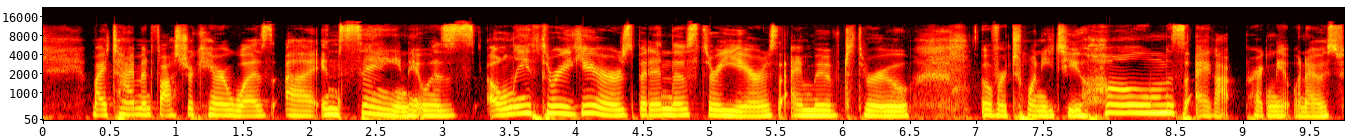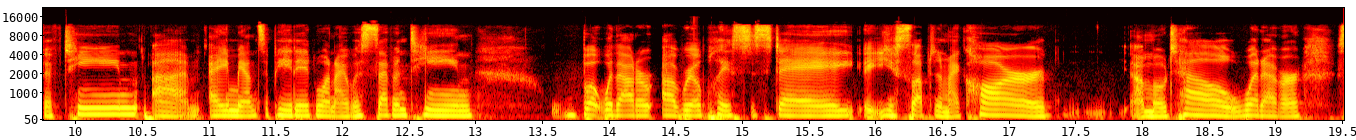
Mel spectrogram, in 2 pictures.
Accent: California, United States; born there; also born or lived in England / Los Angeles; I was born in Southern California, actually, and to a single mother, and lived all over the place, including, you know, as we were talking about, England and Los Angeles and all over the place.

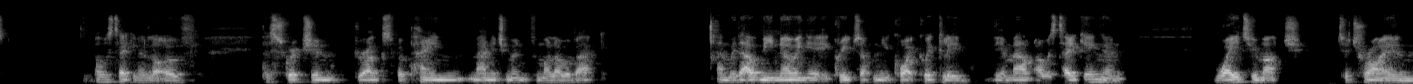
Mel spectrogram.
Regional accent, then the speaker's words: Portsmouth, South East England, United Kingdom; moved away as an adult; now in London, United Kingdom; I'm actually from Portsmouth on the south coast, but I moved to London when I was 19, so many moons ago

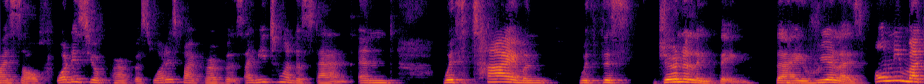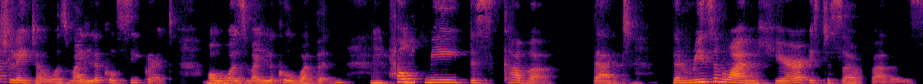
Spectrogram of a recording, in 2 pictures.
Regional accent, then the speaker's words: Kenya; moved away as an adult; now in Austria; I'm Kenyan, born and raised, but I moved to Austria

